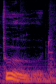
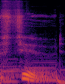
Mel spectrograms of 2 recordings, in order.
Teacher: What's changed here is where in the mouth the vowel is formed. In food, it's further back, whereas in food, it's further forward, so this is evidence of a shift towards what's called vowel fronting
